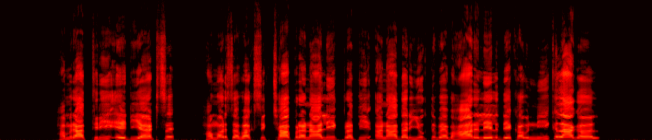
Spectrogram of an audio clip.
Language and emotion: Maithili, happy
